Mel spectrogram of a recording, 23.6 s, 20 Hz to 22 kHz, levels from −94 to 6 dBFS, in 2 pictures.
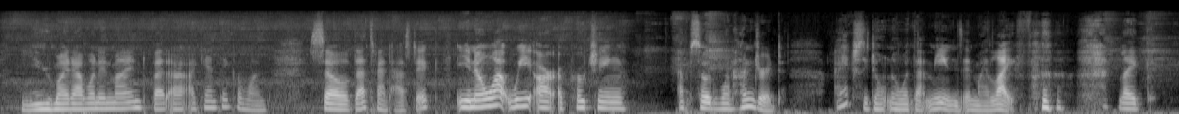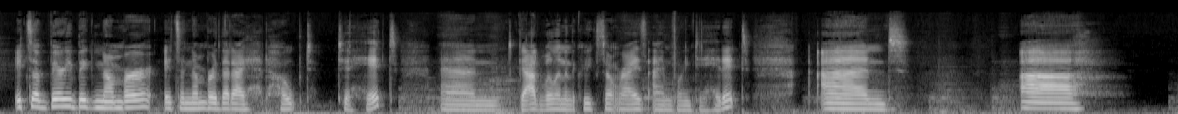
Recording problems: household noises; faint; throughout; 25 dB below the speech

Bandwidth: 14.5 kHz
